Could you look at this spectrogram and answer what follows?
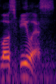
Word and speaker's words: Los Feliz: I guess the family that it's named after was pronounced Los Feliz.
